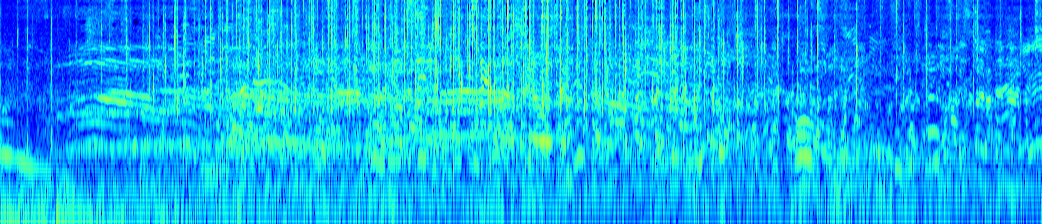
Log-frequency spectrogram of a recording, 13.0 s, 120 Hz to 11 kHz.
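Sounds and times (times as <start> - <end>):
crowd talking and exclaiming: 0.0 - 13.0.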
